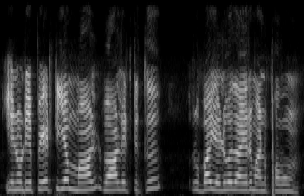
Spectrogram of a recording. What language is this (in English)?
Tamil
